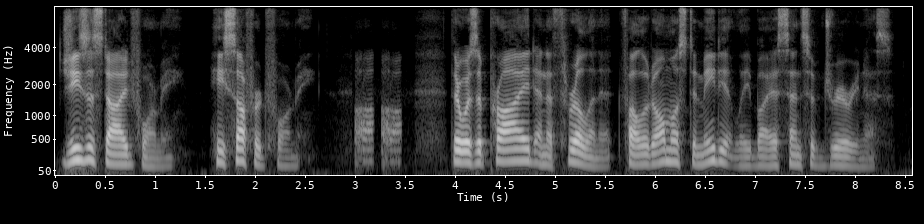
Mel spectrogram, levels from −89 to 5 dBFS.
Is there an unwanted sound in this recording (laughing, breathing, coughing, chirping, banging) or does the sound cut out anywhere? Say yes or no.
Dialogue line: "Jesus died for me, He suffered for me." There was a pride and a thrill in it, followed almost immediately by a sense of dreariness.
yes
